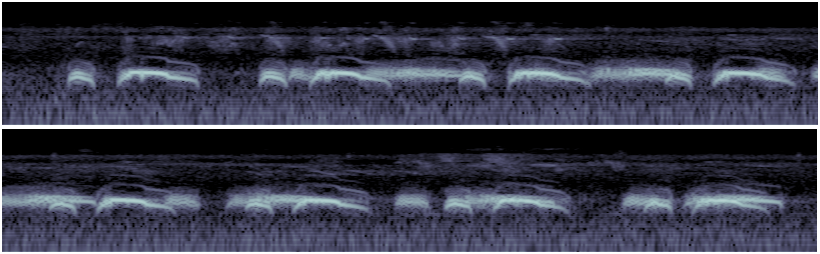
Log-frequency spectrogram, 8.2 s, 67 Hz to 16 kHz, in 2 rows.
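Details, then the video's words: Spotted dove used as a ground decoy for bird trapping, recorded 20 April 2020: deep, mellow coos in steady phrases, roughly one per second, each note sliding slightly downward, with faint high chirps from other birds. "Bẫy Chim cu gáy bằng mồi đất cực đỉnh"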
